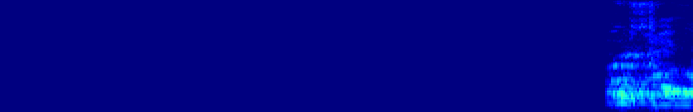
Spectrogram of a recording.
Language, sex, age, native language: Icelandic, female, 12, Icelandic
